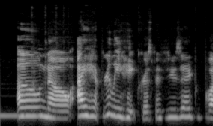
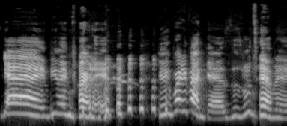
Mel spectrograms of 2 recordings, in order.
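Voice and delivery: loud laughing cheer; excited cheer; 5 semitones higher, 10 dB louder than usual. Real, not acted.

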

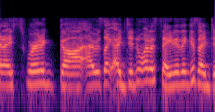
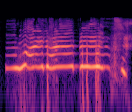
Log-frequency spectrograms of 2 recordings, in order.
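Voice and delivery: very high, very slow stunned question; mock alarmed confusion; much slower than usual. Roommate stunned by the crying, a very high drawn-out question. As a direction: stretch it out in disbelief.

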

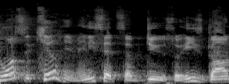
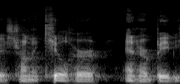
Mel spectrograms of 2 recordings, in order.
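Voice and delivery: ordinary delivery

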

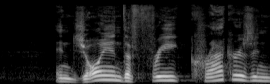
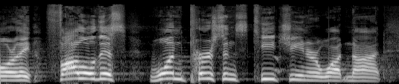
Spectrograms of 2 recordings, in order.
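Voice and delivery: rising preacher voice, louder; preaching; 5 semitones higher, 4 dB louder than usual. Acted. Pastor to congregation, preaching harder. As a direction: build the sermon with growing force. Preacher building on self-salvation.

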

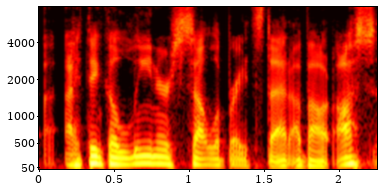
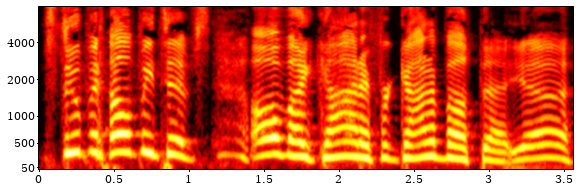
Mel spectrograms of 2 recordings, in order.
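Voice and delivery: excited; 14 semitones higher than usual. Real, not acted. Delighted recall of old name.

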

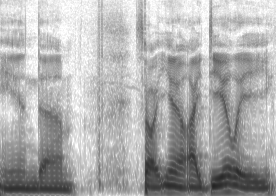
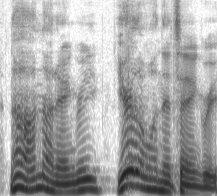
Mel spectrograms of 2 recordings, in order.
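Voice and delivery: higher, imitating an indignant denial; mock angry denial; 7 semitones higher than usual. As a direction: play the defensive angry person, lightly. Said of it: "it's like".

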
